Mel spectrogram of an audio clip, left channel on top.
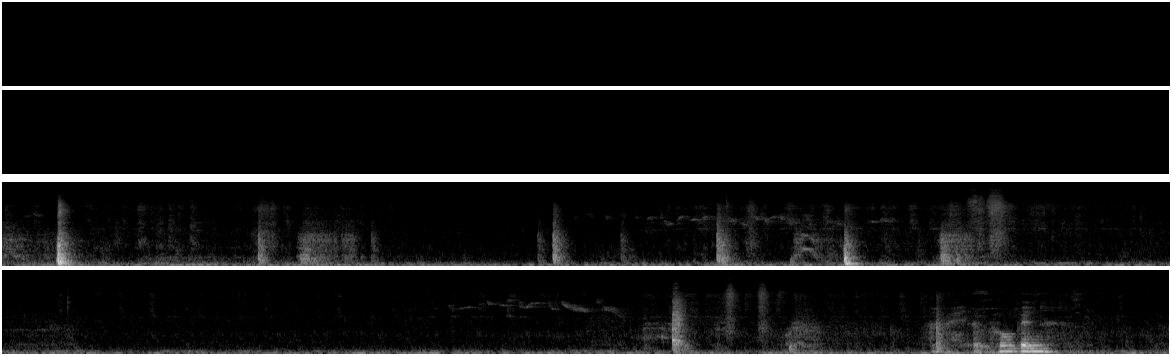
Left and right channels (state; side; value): silent; left; digital silence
